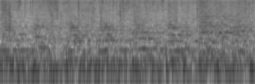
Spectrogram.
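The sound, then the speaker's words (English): Steady rain falls on a wet street, a dense, even hiss of droplets spattering the pavement, fairly loud throughout with no voices. “The street was wet from rain, and the flames sizzled out.”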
